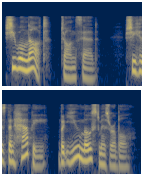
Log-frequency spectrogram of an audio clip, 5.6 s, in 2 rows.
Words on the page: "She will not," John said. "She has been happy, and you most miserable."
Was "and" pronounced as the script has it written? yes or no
no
